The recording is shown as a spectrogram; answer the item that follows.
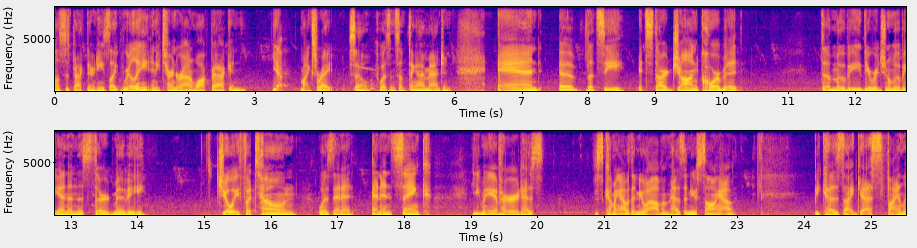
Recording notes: podcasts live from Café Anyway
